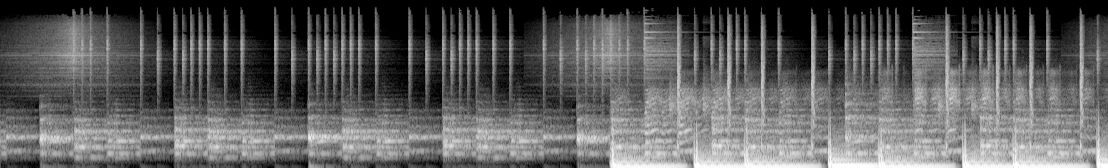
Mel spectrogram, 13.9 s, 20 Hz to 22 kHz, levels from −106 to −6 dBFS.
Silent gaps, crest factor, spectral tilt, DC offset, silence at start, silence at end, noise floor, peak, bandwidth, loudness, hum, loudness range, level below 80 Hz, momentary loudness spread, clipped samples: none; 14 dB; -5 dB/octave; under 0.1%; 0.1 s; 0 s; -37 dBFS; 0 dBFS; 14.5 kHz; -18 LUFS; none; 13 LU; -16 dBFS; 18 LU; under 0.1%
